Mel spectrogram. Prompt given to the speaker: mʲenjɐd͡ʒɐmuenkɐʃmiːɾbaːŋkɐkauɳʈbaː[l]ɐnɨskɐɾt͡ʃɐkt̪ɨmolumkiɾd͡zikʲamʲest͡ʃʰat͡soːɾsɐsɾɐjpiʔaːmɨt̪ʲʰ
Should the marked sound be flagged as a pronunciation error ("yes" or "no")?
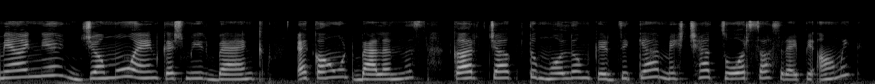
no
